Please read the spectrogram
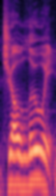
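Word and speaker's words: Jos Louis: It's J-O-S, but we pronounce it Joe Louis.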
